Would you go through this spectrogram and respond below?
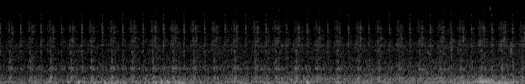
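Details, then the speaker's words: Homemade solar-heated Stirling engine after improvements: steady low chugging run with an even beat and no knocks or rattles, quieter than before, though it shakes a lot and speed could still rise. Normal running. "é parece que tá parece que ficou joia Acho que valeu a pena o barulho até o motor está mais silencioso"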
